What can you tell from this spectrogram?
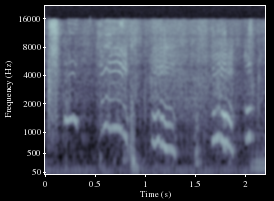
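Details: Field-type Labrador Retriever puppies, 25 days old, during their first weaning meal: thin, high whining squeals rising and falling in short arcs, several overlapping, with a faint low hum underneath.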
